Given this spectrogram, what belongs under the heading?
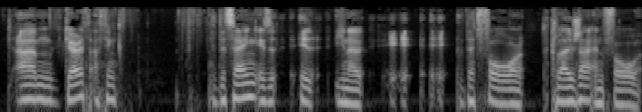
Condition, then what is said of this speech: Stuttering. Does it get worse when you are in a stressful situation?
